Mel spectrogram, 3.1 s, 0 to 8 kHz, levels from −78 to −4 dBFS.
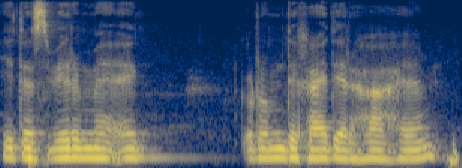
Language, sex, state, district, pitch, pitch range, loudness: Hindi, male, Arunachal Pradesh, Papum Pare, 120 Hz, 115-125 Hz, -17 LUFS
